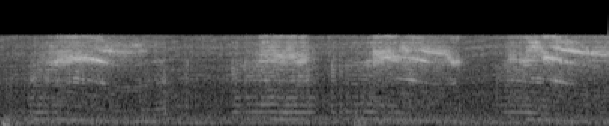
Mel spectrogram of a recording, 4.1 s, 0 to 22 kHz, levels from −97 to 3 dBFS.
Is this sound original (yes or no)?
yes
